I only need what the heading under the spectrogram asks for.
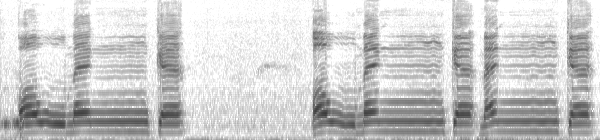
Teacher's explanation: Tutup makhraj kaf. Tunggu di makhraj kaf, panjangkan dengung kat situ. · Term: ikhfa hakiki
